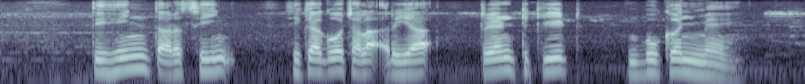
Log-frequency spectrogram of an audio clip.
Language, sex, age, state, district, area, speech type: Santali, male, 18-30, West Bengal, Malda, rural, read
